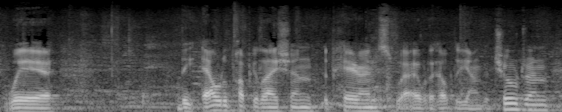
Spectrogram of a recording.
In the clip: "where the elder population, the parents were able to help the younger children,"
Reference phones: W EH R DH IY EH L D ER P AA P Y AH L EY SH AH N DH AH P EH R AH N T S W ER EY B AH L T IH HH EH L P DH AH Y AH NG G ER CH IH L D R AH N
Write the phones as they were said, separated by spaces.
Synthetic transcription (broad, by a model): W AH R DH IY EH L D ER P AA P Y AH L EY SH AH N DH AH P EH R AH N T S W ER EY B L T IH HH EH L P DH AH Y AH NG G ER CH IH L D R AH N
